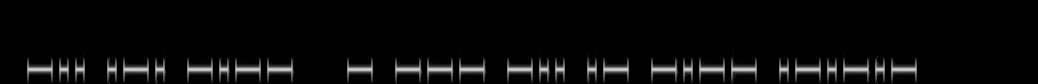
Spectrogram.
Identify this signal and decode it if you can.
Morse code, heard as a keyed tone, about 15 wpm, 700 Hz. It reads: DRY TODAY.
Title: Sentences from Top 1000 Words - Review Part 3 - 15wpm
